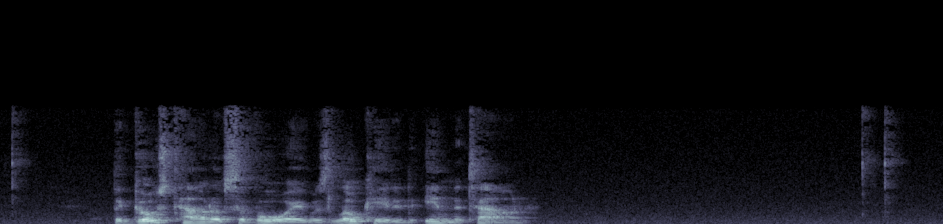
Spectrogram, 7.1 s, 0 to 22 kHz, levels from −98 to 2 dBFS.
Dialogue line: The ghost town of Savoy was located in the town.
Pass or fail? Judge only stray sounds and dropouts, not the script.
pass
